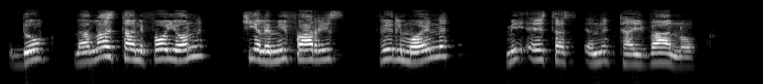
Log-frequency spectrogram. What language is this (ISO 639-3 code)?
epo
